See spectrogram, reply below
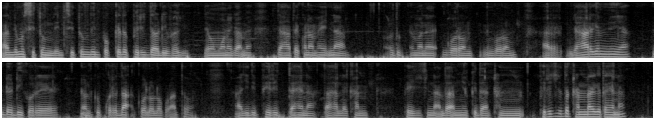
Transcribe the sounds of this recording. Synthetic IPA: a̰ɾd͡ʒɛmɔsit̪umd̪insit̪umd̪inpɔkʰːɛd̪ɔpʰiɾit͡ʃ̚d̪ɔəɖibʱaɡid͡ʒɛ̰mɔmɔnɛka̰ʔmɛd͡ʒaɦãt̪ɛkɔnamɦɛc̚na | ṵd̪uk̚ɛmanɛɡɔɾɔmɡɔɾɔm | a̰ɾd͡ʒaɦãɾɛɡɛmɲujaɖəɖikɔɾɛnɔlkup̚kɔɾɛd̪aʔkɔlɔlɔkɔ̰ʔa̰t̪ɔ | a̰d͡ʒid̪ipʰiɾit͡ʃ̚t̪aɦɛnat̪aɦalɛkʰan | pʰiɾit͡ʃna̰ʔd̪aʔmɲukid̪aʈʰpʰiɾit͡ʃɾɛd̪ɔʈʰaɳɖaɡɛt̪aɦɛna

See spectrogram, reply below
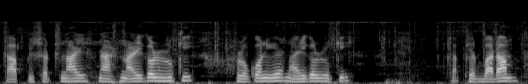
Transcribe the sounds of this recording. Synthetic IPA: tapisɔtnaanaɹikɔlɹukiɹokɔniɛnaɹikɔlɹuki | ta̰pi̥sɔt̚badam

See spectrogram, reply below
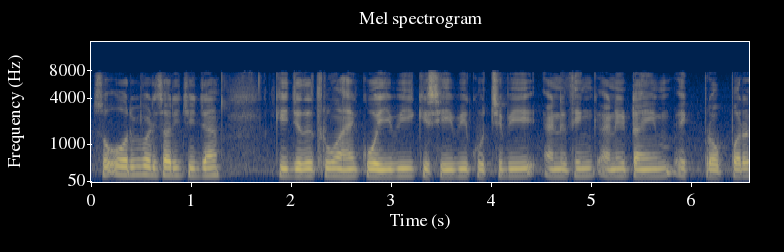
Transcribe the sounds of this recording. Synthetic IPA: so̰ːoːɾbiːbəɽiːsaːɾiːt͡ʃiːd͡ʒãːkɪd͡ʒəd̪eːt̪ʰɾuːãːɦẽːkoːiːbiːkɪsiːbiːkʊt͡ʃʰbiːɛːniːt̪ʰɪ̃ŋɡɛːniːʈaːɪmɪk̚pɾɔːpəɾ

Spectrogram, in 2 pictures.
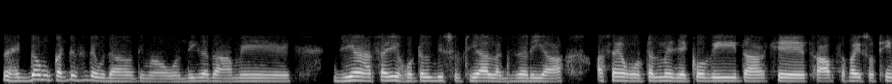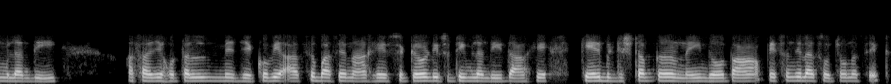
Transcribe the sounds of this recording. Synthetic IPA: nɐɦɪk̚d̪əmkɐʈɪs̬ɪʈeɓʊd̪ʱaːjot̪ʰimãːʋɐd̪ʱiːkat̪̬ɐaːmẽ | d͡ʑiːə̃ɐsãɲd͡ʑiɦoːʈəlbɪsʊʈʰiaːlɐɡzəɾiaːɐsãɦoːʈəlmẽd͡ʑeːkobɪt̪ɐʋ̤ãkʰeːsaːfʰsɐfaːisʊʈʰimɪlə̃nd̪i | ɐsãːɲd͡ʑeːɦoːʈəlmẽd͡ʑeːkobɪa̰sɪbaːsẽt̪ɐʋ̤ãkʰeːsɪkjuːɾɪʈ̬isʊʈʰimɪlə̃nd̪it̪ɐʋ̤ãkʰeːkeːɾbɪɖɪsʈəɾb̚kɐɾəɽ̃nɐɦĩːn̆d̪ot̪ɐʋ̤ãpeːsənd͡ʑeːlaːɪsoːt͡ɕonɐsɪʈʰ

